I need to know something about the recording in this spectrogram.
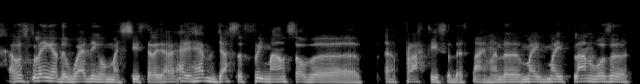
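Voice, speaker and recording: A man from Italy with an Italian accent gives an informal research presentation as an academic, speaking haltingly with many filled pauses. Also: medium pitch, steady tone, fairly bright tone, no echo, dull audio. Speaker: academic researcher introducing himself and his work.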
